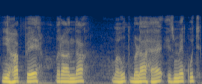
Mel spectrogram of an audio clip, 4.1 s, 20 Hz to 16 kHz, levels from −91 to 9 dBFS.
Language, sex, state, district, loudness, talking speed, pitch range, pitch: Hindi, male, Uttar Pradesh, Saharanpur, -13 LUFS, 120 wpm, 145-160 Hz, 150 Hz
